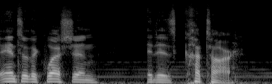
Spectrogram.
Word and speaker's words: Qatar: So it's not quar. It's not coutar. Well, how should I know? If you have a qu, it's pronouncedqa. That's I mean I don't know. Am I Am I a mad man? Um, how do It's Arabic. It's more like Qatar.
